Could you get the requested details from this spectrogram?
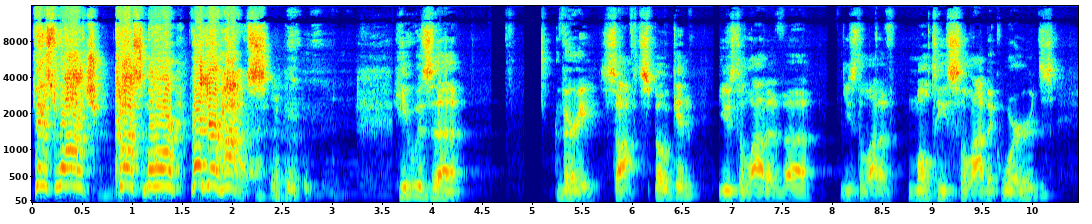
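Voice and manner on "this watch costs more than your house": mock scream, much higher, louder, faster. Quoting what a soft-spoken man once screamed, imitating someone screaming.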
